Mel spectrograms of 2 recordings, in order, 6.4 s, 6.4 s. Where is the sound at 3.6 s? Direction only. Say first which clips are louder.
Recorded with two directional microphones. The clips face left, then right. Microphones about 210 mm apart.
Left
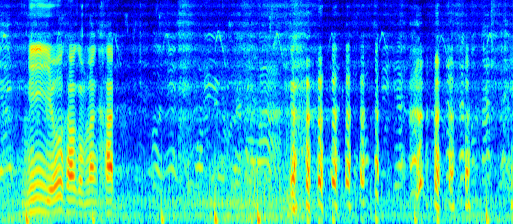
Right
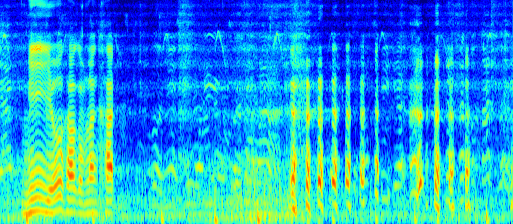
Right 2 dB; 10° right (ahead or behind).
